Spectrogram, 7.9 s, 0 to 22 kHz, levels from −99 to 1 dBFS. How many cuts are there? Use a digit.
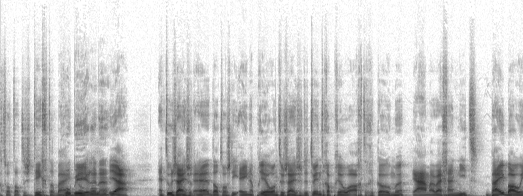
2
